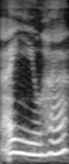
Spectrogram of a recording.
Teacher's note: ya-nya di sini dibaca panjang 4 sampai 5 harokat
